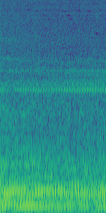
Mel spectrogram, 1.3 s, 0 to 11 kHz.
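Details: Refrigerator that was not cooling, compressor only clicking, after replacing the overload protector: steady even hum with faint constant high tone, no clicking or cycling, current 1.0–1.1 A; normal compressor run.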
